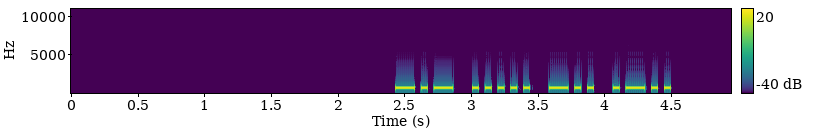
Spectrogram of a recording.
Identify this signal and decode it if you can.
Morse code, heard as a keyed tone, about 25 wpm, 700 Hz. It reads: K5DL
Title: USA Call Signs - 4 Characters - Repeated 3x - 25wpm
